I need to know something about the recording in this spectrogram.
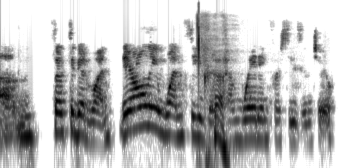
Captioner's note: laughing; laughs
